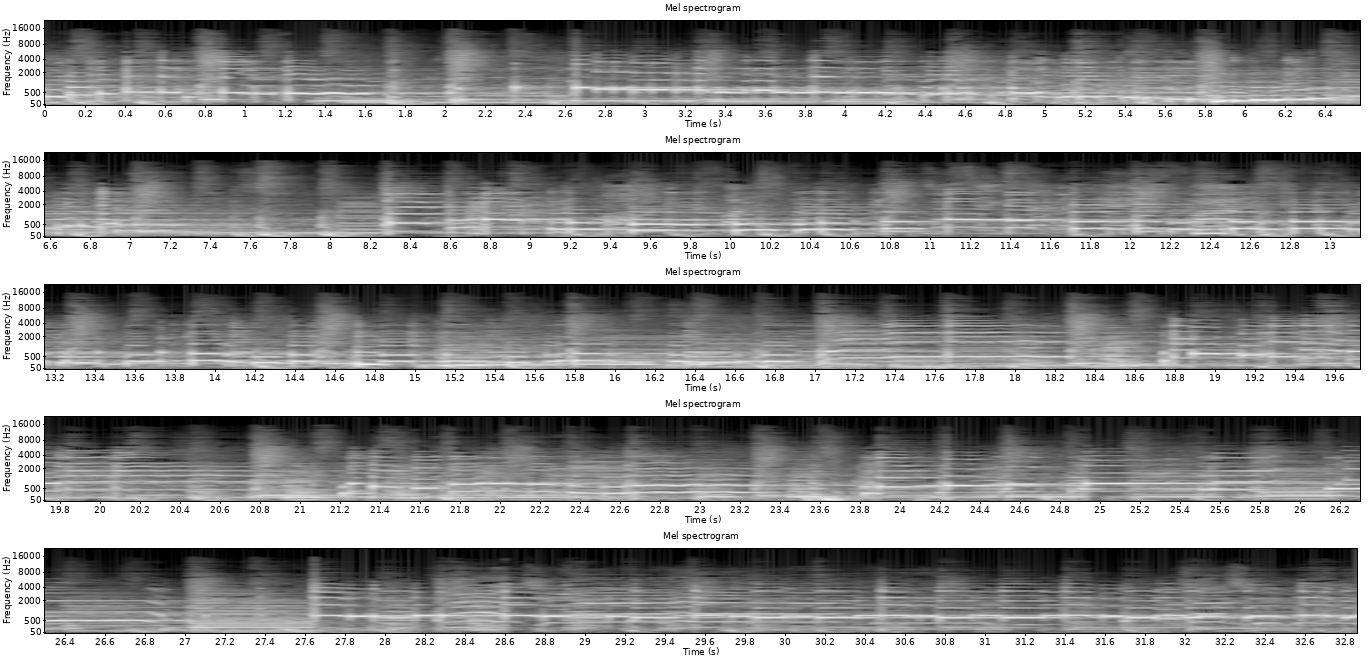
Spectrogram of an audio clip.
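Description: Telecaster-style electric guitar played continuously in single-note melodic lines, fast picked runs mixed with notes that glide up and down in pitch.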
